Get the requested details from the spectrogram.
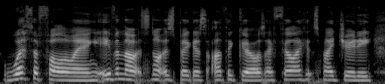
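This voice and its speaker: A woman's voice: medium pitch, fairly even intonation, quick pace, a bit bright. A young woman speaking candidly and chattily as a guest in a casual interview. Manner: candid, talkative. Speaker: fitness influencer, interview guest.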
